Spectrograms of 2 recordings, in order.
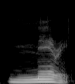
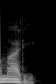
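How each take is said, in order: First: The name is said with an English pronunciation. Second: The name is said with a Spanish pronunciation. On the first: The speaker calls it right. "Esa es la pronunciación" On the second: The speaker calls it wrong. "Mary es pronunciación española"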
